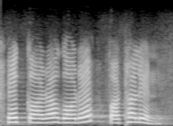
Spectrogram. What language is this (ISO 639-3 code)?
ben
